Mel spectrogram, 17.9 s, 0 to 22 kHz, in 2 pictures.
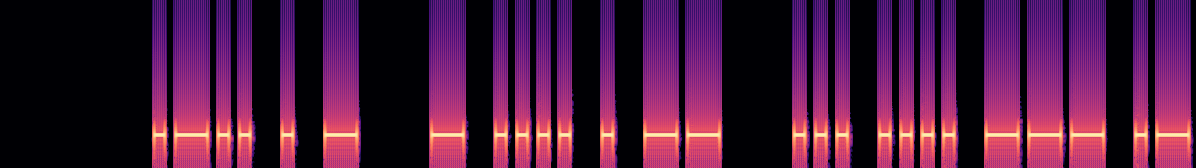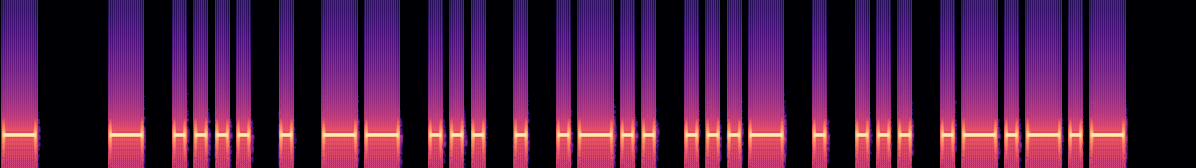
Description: Morse code, heard as a keyed tone, about 14 wpm, 700 Hz. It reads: LET THEM SHOW THEMSELVES.
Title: Sentences from Top 1000 Words - Review Part 5 - 15wpm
